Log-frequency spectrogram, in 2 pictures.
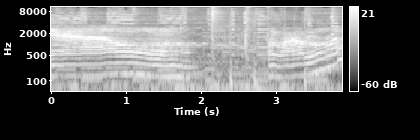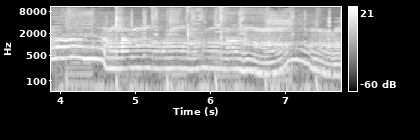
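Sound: cat growling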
